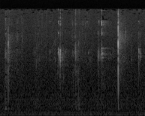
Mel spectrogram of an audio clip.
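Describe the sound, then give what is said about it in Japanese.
Chewing a crunchy hard candy that has a soft chewy centre: faint, sparse crisp crunches, a few sharp bites over a quiet background with no talk. “パリパリのキャンディー層と、もちもちのソフトキャンディー入ってんだね。噛んだらいけないやつじゃないこれ。”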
